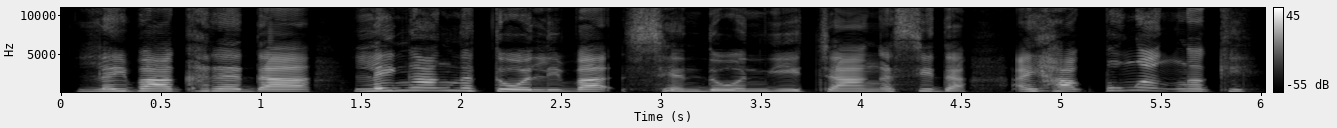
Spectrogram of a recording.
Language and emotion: Manipuri, surprised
